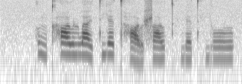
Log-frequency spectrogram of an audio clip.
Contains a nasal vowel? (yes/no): no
